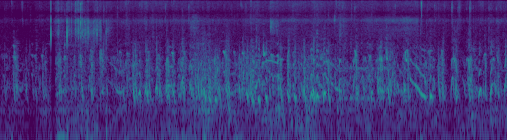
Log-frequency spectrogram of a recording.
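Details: Farm-kept bobwhite quail, several birds, making their happy sound while eating spring mix lettuce: a dense, overlapping chatter of soft short chirps and clucks, some rising or falling, running continuously throughout.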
